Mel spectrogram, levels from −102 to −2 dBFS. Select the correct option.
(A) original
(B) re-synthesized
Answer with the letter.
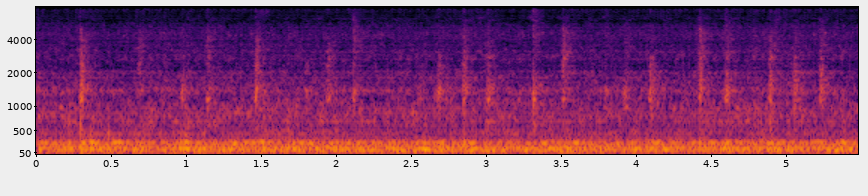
B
